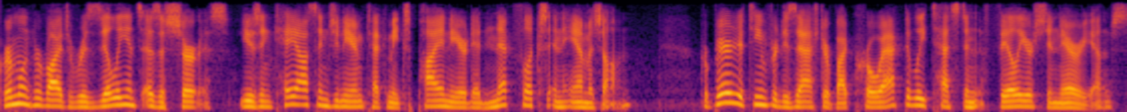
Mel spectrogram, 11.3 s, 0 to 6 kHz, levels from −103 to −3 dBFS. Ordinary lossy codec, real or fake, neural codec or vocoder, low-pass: Opus, 64 kbps; fake; codec, 16 kHz, 0.5 kbps, FunCodec, trained on LibriTTS, 25 frames a second; 5.4 kHz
